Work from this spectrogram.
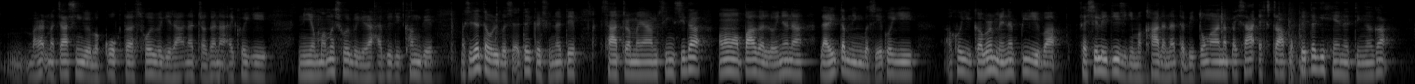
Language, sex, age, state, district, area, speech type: Manipuri, male, 18-30, Manipur, Bishnupur, rural, spontaneous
